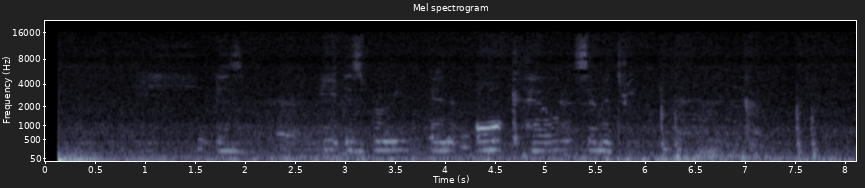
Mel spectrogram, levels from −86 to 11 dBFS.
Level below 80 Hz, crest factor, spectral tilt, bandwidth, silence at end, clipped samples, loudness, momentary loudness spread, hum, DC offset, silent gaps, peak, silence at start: -44 dBFS; 20 dB; -5.5 dB/octave; 16.5 kHz; 0 s; under 0.1%; -38 LUFS; 17 LU; none; under 0.1%; none; -18 dBFS; 0.1 s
